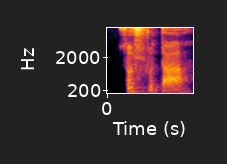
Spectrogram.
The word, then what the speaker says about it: सुश्रुत: आप सुस श्रुता surgery सुश्रुता surgery अब सु मैं ऐसा प्रोनाउंस ऐसा कर रहा हूं कि आप लोगों को समझ में आना अच्छी तरीके से सुश्रुता सर्जरी बोलिए।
